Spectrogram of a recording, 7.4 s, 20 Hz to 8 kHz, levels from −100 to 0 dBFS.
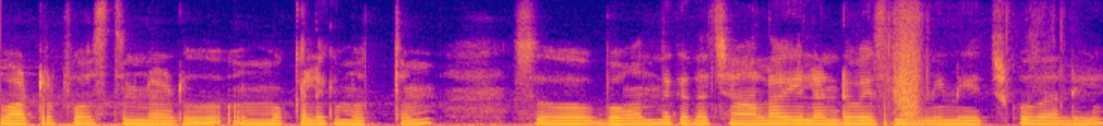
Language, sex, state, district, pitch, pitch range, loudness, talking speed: Telugu, female, Andhra Pradesh, Krishna, 205 Hz, 200-210 Hz, -18 LUFS, 100 wpm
